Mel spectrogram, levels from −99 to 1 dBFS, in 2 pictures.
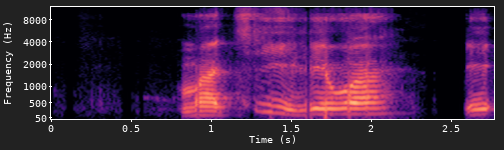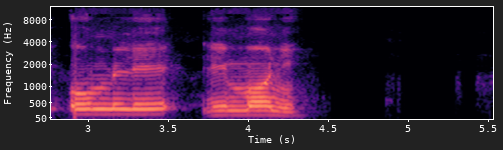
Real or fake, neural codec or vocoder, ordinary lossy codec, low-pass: real; none; Opus, 16 kbps; 10.8 kHz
